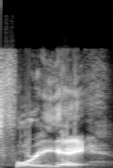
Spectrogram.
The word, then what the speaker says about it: Fourier: You tell me what this word reads. Fourier. Pretend you're French. Go. It's Fourier analysis.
